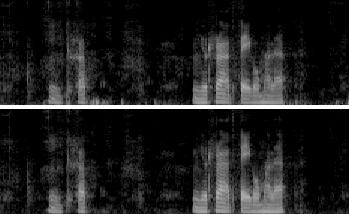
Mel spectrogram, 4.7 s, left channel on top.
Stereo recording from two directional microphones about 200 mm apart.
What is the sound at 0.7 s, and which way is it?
Speech, 15° right (ahead or behind).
